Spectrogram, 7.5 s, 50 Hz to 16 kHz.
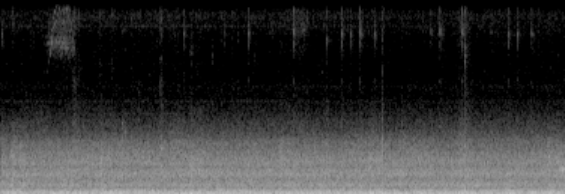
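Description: Nankai 1000 series electric train running along the line, heard from inside the driver's cab: a steady running noise, mostly low in pitch, with no breaks or sudden events.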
